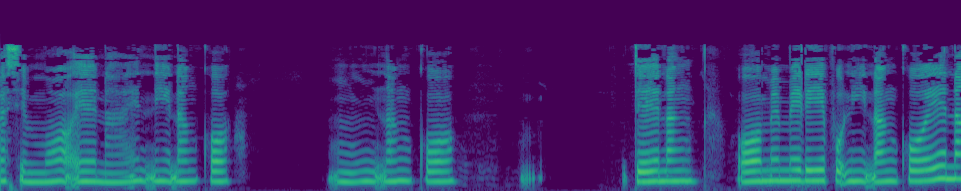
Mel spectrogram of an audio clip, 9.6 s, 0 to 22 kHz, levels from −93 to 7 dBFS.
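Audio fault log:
throughout: MP3 compression, plainly audible; nothing above 8.3 kHz, and sparse bits leave weak spectral lines flickering, giving watery, swirly speech, likely from low-bitrate encoding.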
